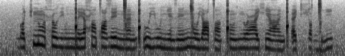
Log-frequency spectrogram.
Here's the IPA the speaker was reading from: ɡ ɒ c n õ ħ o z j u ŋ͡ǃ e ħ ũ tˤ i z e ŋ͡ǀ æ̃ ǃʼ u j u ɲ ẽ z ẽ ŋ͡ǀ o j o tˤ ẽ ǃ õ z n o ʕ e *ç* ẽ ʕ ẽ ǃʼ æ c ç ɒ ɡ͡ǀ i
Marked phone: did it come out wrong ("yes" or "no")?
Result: no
